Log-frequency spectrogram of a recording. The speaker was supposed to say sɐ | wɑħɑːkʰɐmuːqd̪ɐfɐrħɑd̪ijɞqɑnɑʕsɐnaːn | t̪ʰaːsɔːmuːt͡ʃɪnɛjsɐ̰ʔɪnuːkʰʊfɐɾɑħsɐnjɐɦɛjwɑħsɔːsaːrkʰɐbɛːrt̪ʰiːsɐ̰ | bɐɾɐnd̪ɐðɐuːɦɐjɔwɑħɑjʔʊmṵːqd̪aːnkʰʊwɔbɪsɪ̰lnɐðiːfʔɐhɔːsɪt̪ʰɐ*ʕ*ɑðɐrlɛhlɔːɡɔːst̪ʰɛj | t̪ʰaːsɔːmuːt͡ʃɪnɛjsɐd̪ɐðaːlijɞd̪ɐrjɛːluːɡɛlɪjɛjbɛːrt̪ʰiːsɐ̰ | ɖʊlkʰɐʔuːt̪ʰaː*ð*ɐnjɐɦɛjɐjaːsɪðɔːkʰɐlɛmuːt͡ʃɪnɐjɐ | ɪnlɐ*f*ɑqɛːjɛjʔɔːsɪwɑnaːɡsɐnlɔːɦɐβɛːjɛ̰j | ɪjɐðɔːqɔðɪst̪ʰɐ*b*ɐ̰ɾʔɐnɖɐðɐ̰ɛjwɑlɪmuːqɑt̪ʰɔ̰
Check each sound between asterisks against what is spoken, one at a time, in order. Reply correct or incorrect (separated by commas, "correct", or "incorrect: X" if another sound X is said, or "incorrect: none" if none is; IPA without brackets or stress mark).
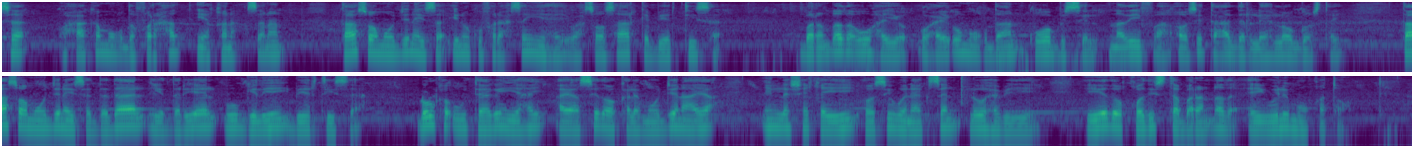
correct, incorrect: ɣ, incorrect: ʃ, correct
